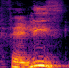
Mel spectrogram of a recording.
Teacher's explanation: La mayor fuerza de voz está en la última sílaba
